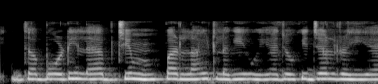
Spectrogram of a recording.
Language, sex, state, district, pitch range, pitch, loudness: Hindi, male, Uttar Pradesh, Shamli, 235-245 Hz, 240 Hz, -15 LUFS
